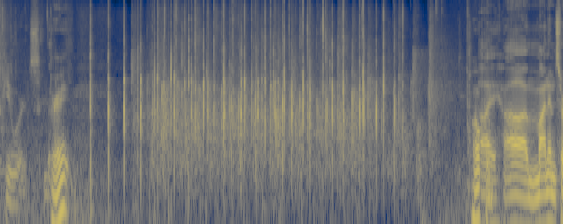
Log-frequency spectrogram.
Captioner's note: applause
